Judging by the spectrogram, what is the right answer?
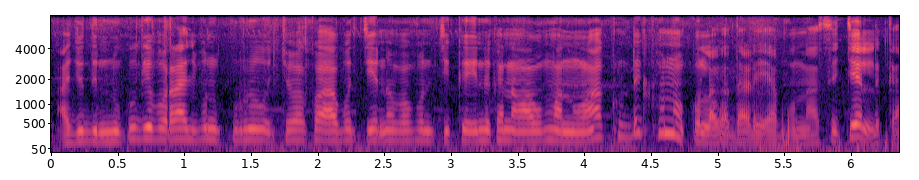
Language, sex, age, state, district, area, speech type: Santali, female, 60+, Jharkhand, Bokaro, rural, spontaneous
